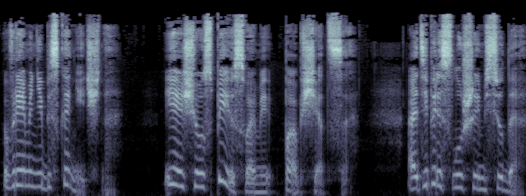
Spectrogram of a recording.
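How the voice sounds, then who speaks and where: A woman voicing a scornful, smug young female witch who mocks and threatens in slow, hissing tones, recorded dry and close. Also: high-pitched, animated, no room sound. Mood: sneering. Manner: mocking, hissing, drawn-out threats.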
